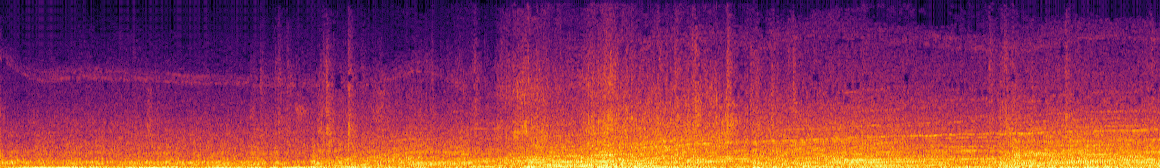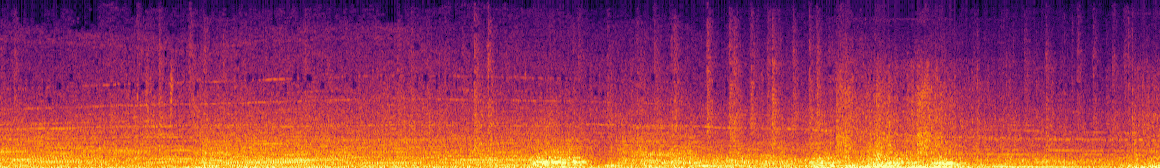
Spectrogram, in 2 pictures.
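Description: A Porsche race car in the Assetto Corsa Competizione racing game, engine droning and climbing through revs with rising and falling tones, gear shifts and occasional tire noise, loud and continuous throughout.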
